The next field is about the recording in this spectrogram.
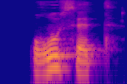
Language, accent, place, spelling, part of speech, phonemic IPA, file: French, France, Lyon, roussette, noun, /ʁu.sɛt/, LL-Q150 (fra)-roussette.wav
- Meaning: flying fox (mammal)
